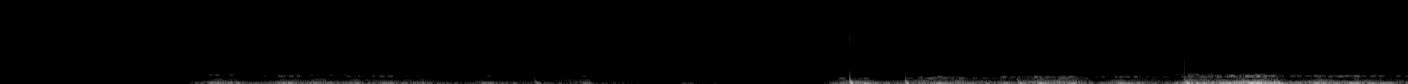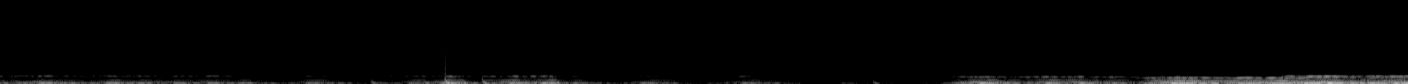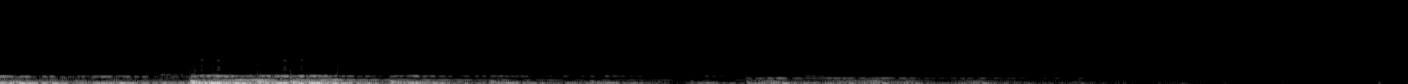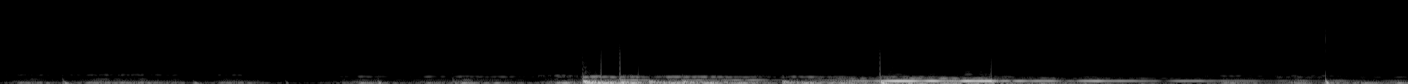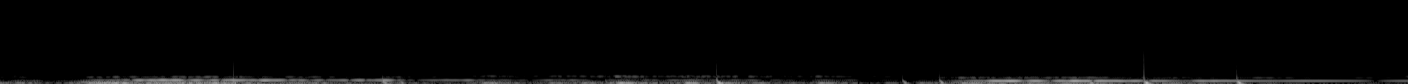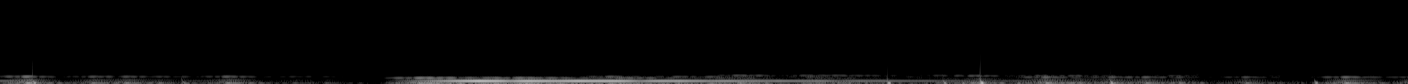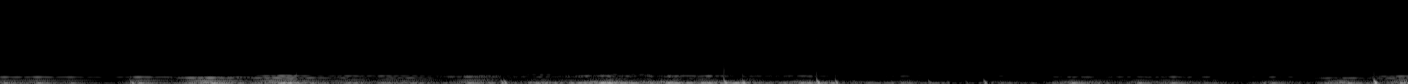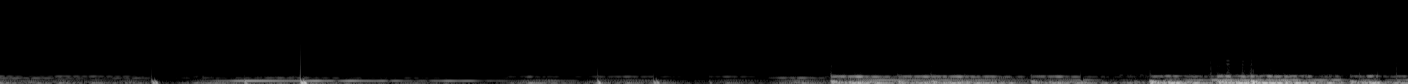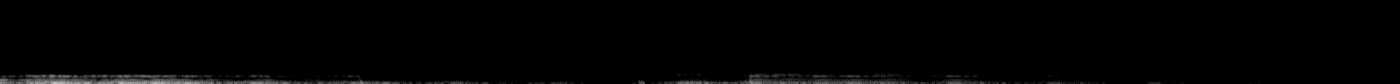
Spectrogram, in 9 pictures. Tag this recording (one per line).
ambient
bass
cavern
cavernous
common
deep
disorder
effect
fx
inside
odds
reduct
